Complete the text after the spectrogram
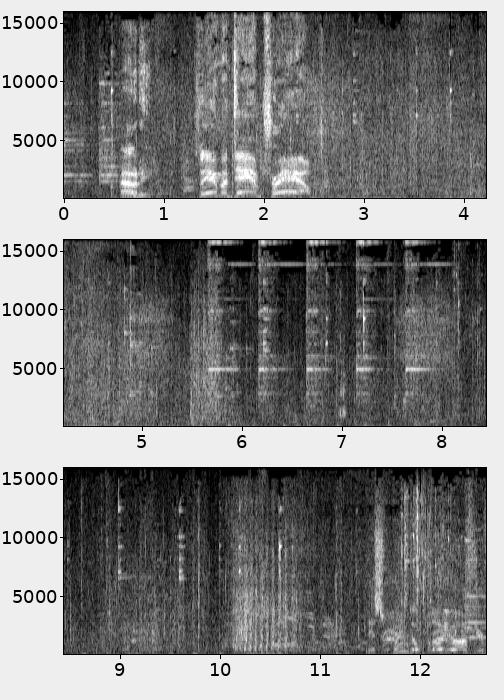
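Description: A horse's hooves thud slowly on a dirt street.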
